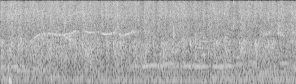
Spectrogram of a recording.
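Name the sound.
applause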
